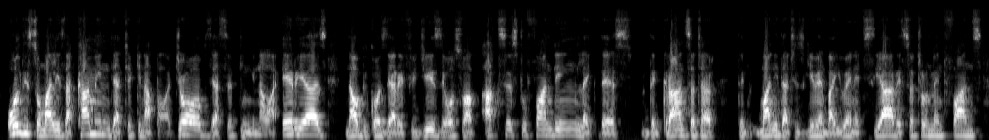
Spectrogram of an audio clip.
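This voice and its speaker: A man's voice: medium pitch, a bit bright. Man from Kenya giving a patient expert talk. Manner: patient, explanatory, repeats and restarts phrases. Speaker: guest expert. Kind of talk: explaining to a workshop audience.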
